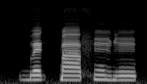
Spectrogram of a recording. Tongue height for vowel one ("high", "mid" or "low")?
mid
